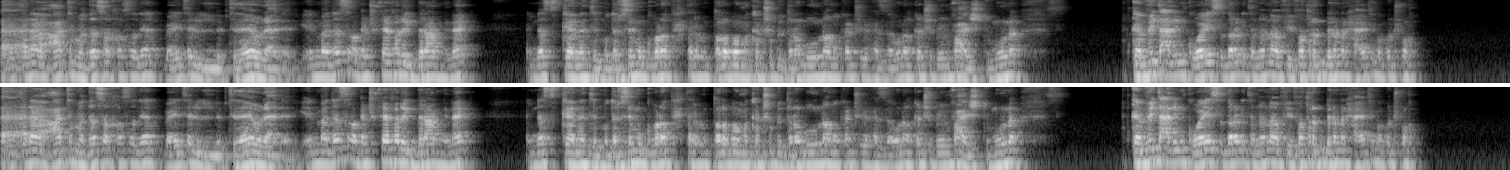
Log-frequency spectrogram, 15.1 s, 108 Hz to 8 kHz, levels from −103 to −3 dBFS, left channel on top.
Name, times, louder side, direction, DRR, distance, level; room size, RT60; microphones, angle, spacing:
voice 1, 0.0-4.7 5.3-10.3 11.3-14.1, right 1 dB, 75° right, 1.5 m, -29 dB
4.8 x 2.8 x 3.8 m
head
